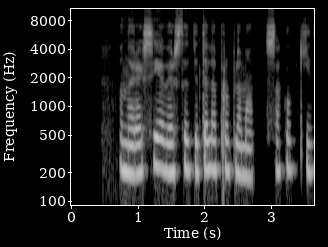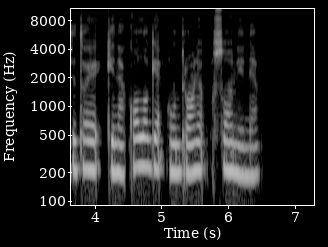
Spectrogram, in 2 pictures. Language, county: Lithuanian, Kaunas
